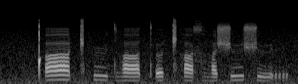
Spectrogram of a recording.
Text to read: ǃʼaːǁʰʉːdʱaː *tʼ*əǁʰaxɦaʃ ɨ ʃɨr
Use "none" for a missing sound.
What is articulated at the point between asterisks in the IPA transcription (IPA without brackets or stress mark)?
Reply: tʼ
